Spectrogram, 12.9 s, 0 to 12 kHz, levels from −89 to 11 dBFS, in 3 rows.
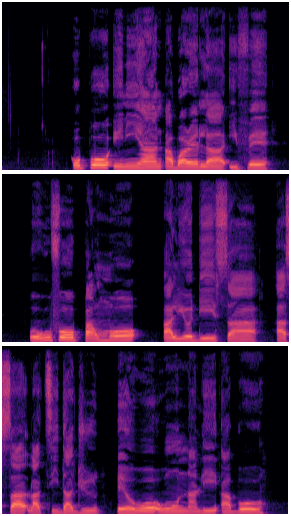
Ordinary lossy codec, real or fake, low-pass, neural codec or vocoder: none; real; none; none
